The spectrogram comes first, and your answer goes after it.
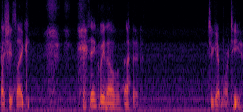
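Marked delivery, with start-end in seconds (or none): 1.6-4.8 hushed, breathy whisper under the breath. A character leans toward a companion to suggest a plan, in a hushed voice. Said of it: "pantomimes to keep a hushed voice".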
